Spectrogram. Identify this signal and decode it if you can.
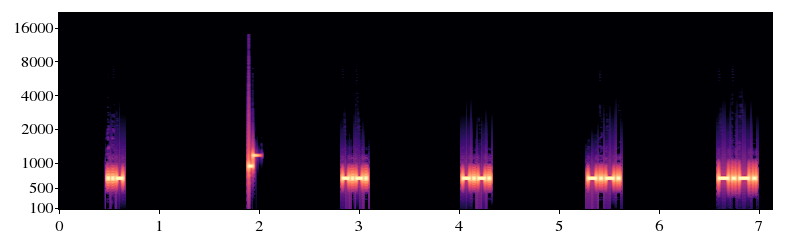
Morse code, heard as a keyed tone, about 48 wpm, spaced as for 9 wpm, 700 Hz. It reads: U CCCC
